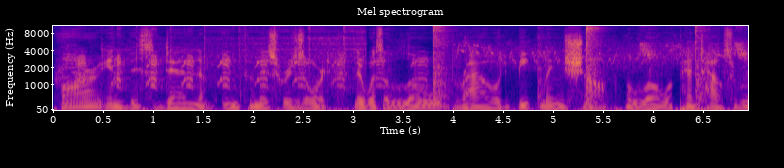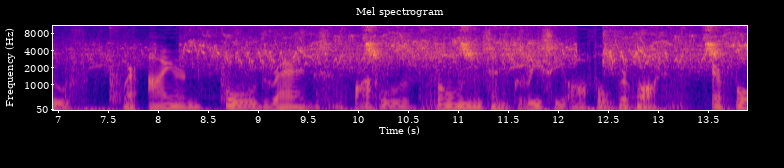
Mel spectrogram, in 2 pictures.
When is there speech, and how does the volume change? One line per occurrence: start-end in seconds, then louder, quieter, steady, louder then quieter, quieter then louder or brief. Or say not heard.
0.0-13.8 steady.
